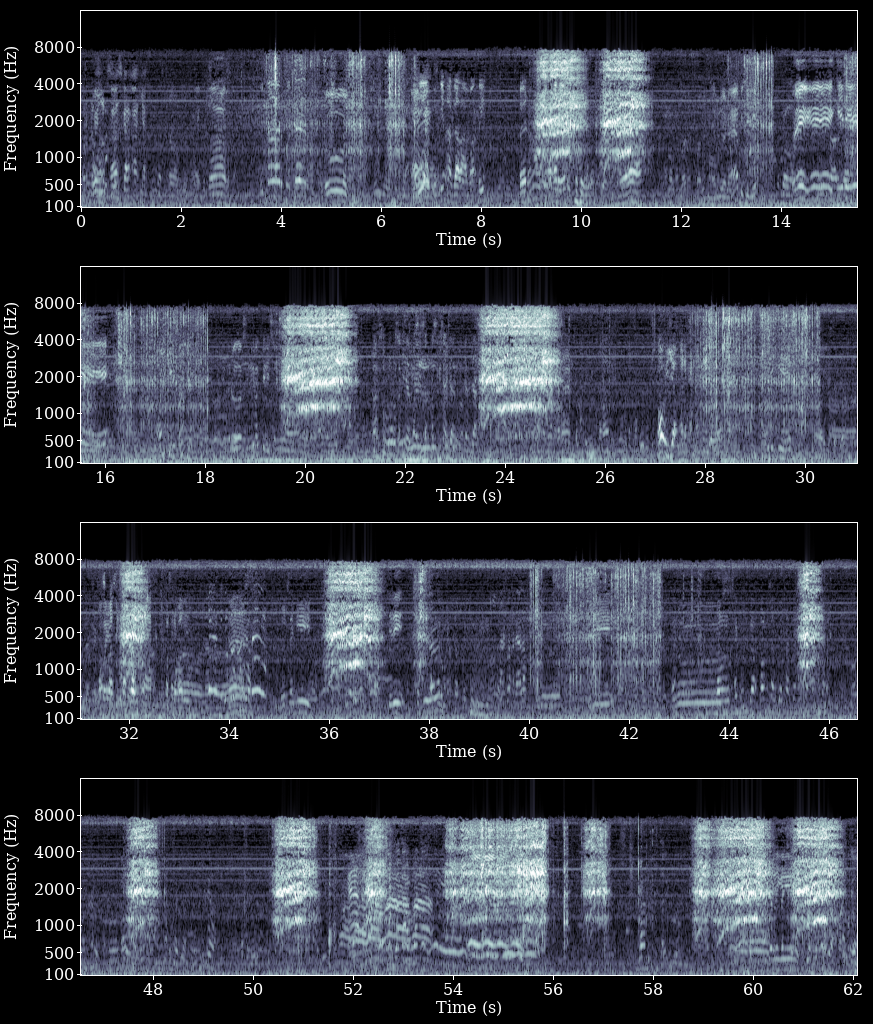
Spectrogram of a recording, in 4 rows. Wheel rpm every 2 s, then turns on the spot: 10, 0, 20, 10, 30, 60, 10, 10, 20, 10, 70, 10, 80, 0, 10, 10, 10, 0, 40, 0, 10, 10, 10, 10, 10, 40, 10, 120, 50, 50, 60.
4-8 16-18 28-30 40-44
